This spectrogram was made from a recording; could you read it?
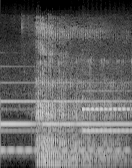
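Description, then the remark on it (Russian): A voice lets out an angry, low, rough, rumbling growl like a dog, sustained for about two seconds over a steady background tone. “Ой, да ты рычишь, как собачка.”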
